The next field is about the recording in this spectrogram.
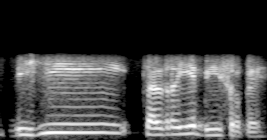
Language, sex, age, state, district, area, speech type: Hindi, male, 18-30, Madhya Pradesh, Jabalpur, urban, conversation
